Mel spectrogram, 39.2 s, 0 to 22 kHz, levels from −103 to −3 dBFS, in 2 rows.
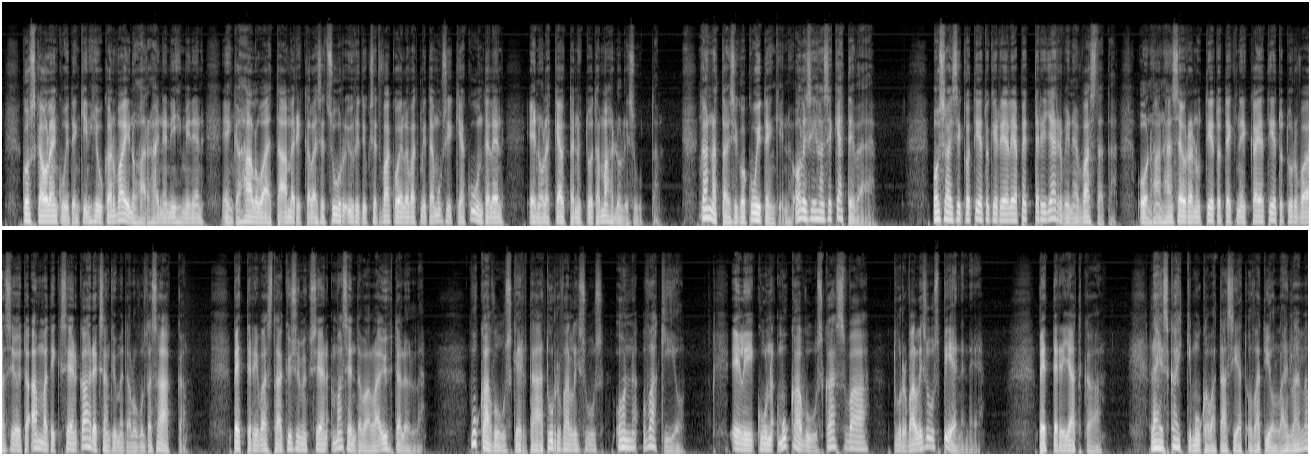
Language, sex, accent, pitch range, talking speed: Finnish, male, native, 80-110 Hz, 100 wpm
